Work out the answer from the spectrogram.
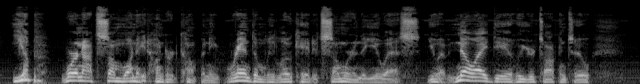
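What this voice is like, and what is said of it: Imitates another person's voice. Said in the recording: “my best Gary impression ... not in Gary's voice”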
